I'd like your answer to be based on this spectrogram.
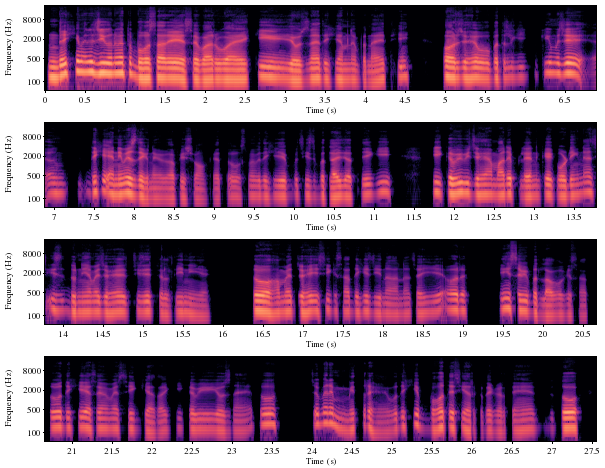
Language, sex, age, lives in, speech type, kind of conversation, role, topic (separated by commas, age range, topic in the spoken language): Hindi, male, 25-29, India, conversation, podcast, guest, कभी अचानक योजना बदलनी पड़ी तो आपने क्या सीखा?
